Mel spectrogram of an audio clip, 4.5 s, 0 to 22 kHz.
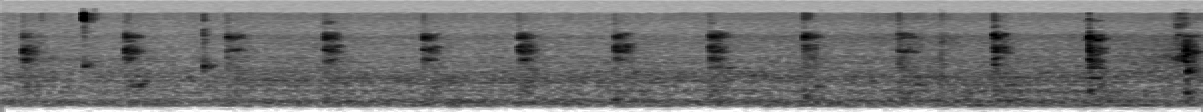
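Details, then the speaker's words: Battery-powered diesel heater warming a container workshop, switched from H2 to H3: crisp fuel-pump ticks nearly three per second speed up slightly over a rising fan rush; the pump ticking is normal, and the room has warmed from 7°C to 18°C. "now it's at H3 so you can hear the pump speed up a little bit and the fan come up to a higher RPM"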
